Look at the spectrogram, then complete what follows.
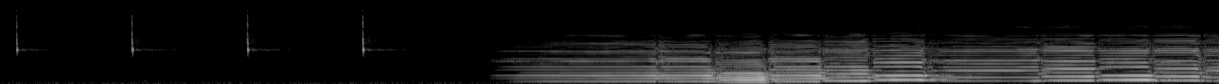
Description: melodic error detection

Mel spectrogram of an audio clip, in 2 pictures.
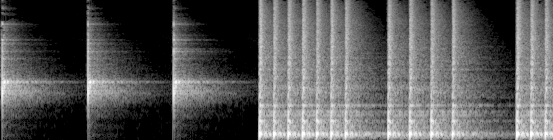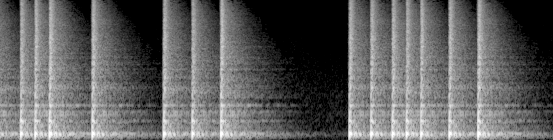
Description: rhythmic dictation

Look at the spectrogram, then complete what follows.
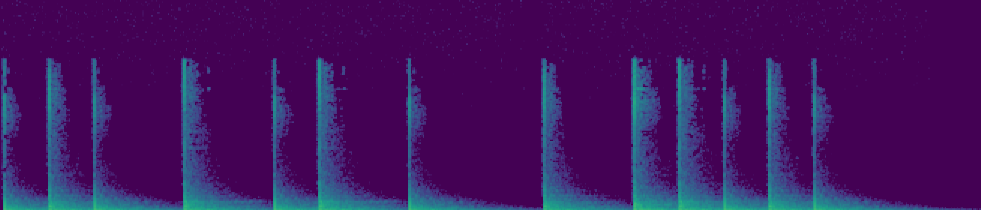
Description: rhythmic error detection

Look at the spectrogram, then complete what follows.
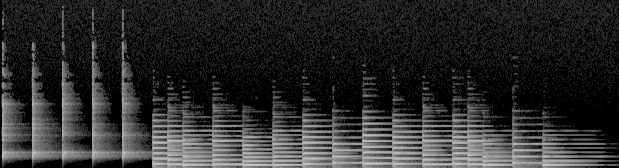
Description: melodic dictation; ear training

